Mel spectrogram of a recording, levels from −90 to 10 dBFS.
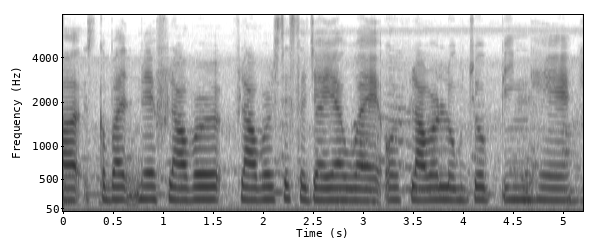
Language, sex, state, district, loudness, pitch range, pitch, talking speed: Hindi, female, Arunachal Pradesh, Papum Pare, -16 LUFS, 180-190 Hz, 190 Hz, 160 wpm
